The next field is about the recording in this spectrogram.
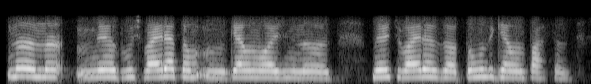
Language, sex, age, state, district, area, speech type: Kashmiri, female, 18-30, Jammu and Kashmir, Bandipora, rural, conversation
